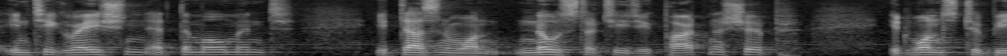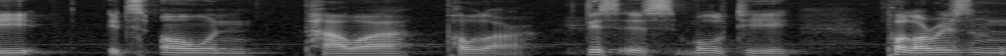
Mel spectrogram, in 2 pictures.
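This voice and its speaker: Man giving measured panel remarks. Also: on the low side, a little mellow. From Germany. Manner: measured, point-by-point delivery. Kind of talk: public panel discussion talk.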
